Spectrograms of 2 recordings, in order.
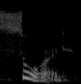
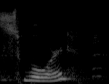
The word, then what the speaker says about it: sword: you pronounce that word its sword not sward a shrink and shame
